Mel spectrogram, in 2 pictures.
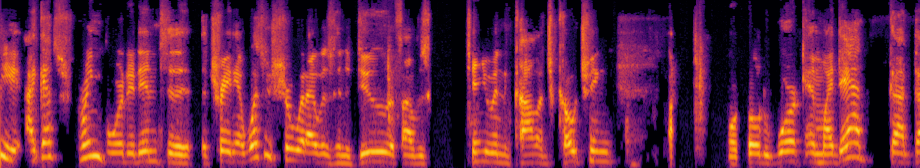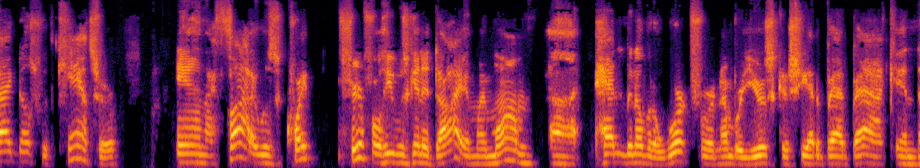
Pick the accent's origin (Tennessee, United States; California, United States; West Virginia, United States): California, United States; Los Angeles; I started taking classes at University of Southern California back in my hometown in LA.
